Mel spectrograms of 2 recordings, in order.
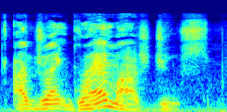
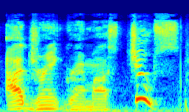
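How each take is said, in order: First: Slow, with "grandma's" leaned on hard; stress on GRANDMA'S. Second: Slow line, "juice" lifted at the end; stress on JUICE. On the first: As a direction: put the weight on "grandma's", not "juice". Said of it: "the way you said that makes it sound like". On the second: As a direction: save the emphasis for "juice". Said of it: "You say". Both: Shown as a demonstration.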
